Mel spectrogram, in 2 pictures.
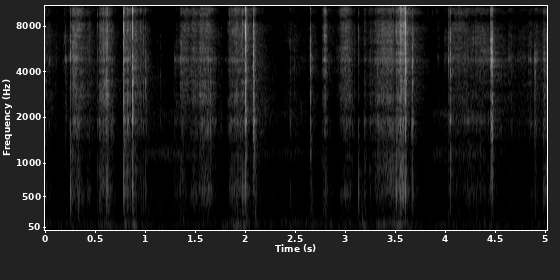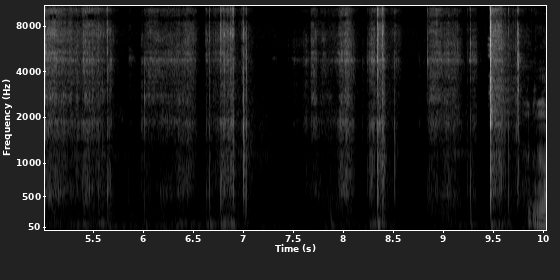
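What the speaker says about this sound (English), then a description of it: "these thick razor blades work the best. And what you'll do is you'll scrape it away like this" A thick razor blade scrapes gasket residue off an Audi 2.0T engine in rapid, rhythmic bursts of gritty strokes, close and fairly loud with short pauses between passes.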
